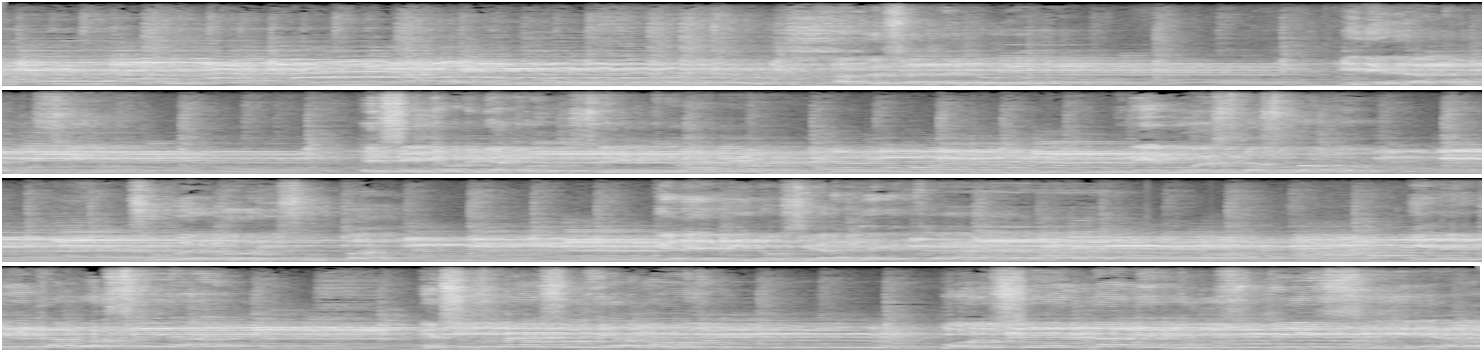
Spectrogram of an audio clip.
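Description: A man singing a Spanish-language ballad into a microphone over guitar accompaniment with a steady bass line.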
